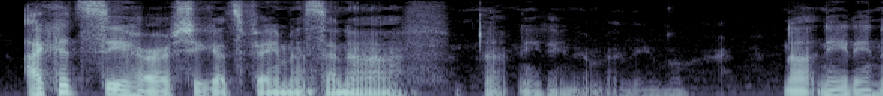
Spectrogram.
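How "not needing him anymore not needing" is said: hushed, muttered under-the-breath mumble, secretive. Speaker adding a remark about her in conversation: mumbled very low. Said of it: "I just mumbled that so low".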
